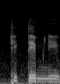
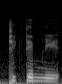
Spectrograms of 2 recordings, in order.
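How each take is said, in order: The two takes are said the same way.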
